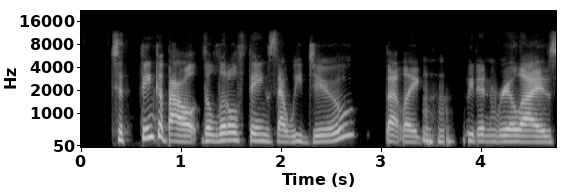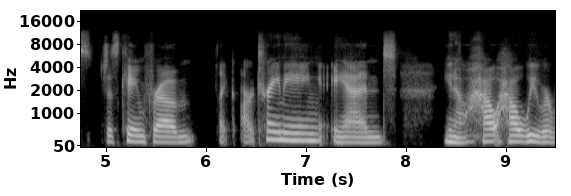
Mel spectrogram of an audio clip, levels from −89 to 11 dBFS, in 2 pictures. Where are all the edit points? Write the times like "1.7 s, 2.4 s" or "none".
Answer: none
